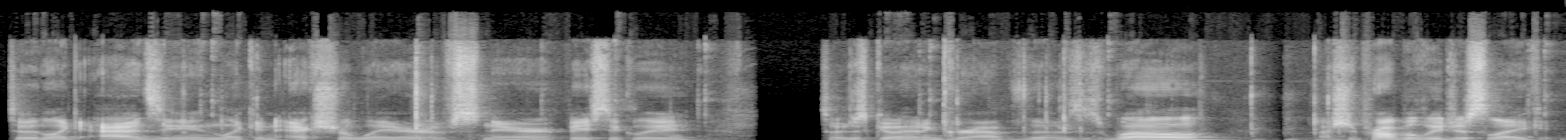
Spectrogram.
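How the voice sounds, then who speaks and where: A laid-back young man talks through his recording session on a live stream in a loose, casual way. His voice sits a little low, and he swears freely as he answers chat. A faint hiss runs under his speech. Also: moderate pace.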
